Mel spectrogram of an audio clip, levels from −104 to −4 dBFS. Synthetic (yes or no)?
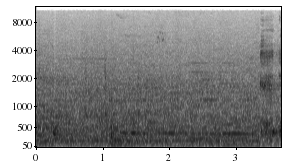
no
